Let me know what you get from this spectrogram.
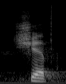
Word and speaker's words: Cip: By, by the way, all those who are looking at the slide and thinking I'm mispronouncing his name, it is Chip. You just don't see the H, right? It's, it's, it's hidden there.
